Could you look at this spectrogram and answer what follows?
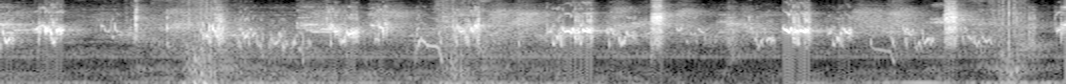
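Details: Courtship chatter from pet budgerigars around mating: continuous twittering warble with scratchy chirps and a few clicks or knocks, and a low hum behind.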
